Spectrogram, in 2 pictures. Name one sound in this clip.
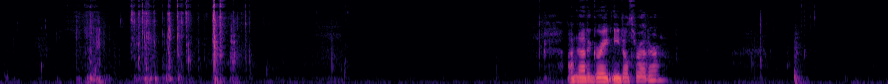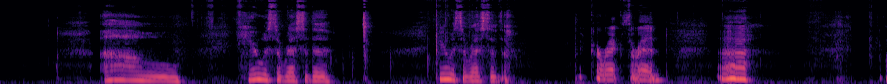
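Paper rustles softly as hands handle a small booklet.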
